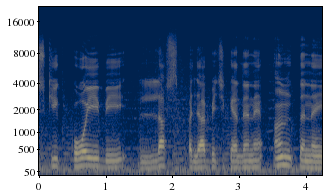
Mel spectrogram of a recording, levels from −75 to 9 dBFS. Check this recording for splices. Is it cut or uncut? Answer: uncut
